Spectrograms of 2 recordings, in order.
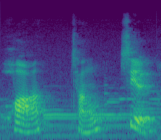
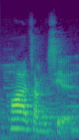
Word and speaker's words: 화장실: The way to say toilet is 화장실. 화장실. 화장실. I feel stupid making this video, I don't know why. If you wanted to put it into a sentence, 화장실 어디예요?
